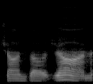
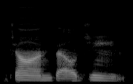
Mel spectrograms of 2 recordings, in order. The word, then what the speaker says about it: Jean Valjean: the first time he says it, and comically mispronounces the main character's name, Jean Valjean, as John Valjean.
